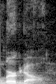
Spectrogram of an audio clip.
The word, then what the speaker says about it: Bergdahl: And how do you pronounce that tourist name? Bergdahl? Bo Bergdahl.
